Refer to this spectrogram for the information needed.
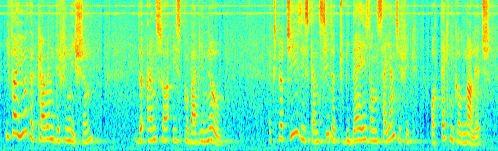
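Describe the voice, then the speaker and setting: With a French accent and a fairly high pitch, a woman speaks at a moderate pace with lively intonation and long, frequent pauses over noticeable background noise. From France. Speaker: professor of history of medicine. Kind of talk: lecture. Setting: conference stage with audience. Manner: halting.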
